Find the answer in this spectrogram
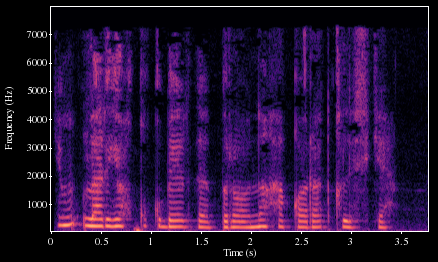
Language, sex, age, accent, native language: Uzbek, female, 12-17, Namangan, Uzbek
